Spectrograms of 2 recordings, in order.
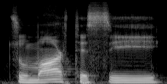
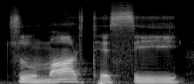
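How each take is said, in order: Both takes have the same delivery.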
